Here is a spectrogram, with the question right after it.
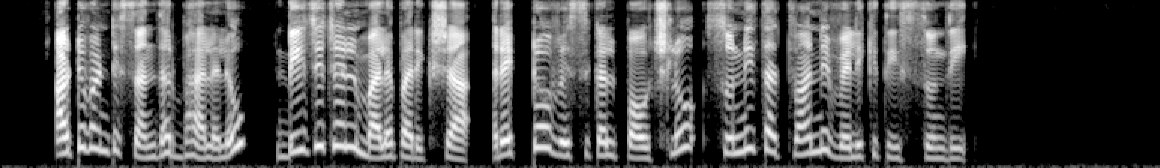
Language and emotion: Telugu, neutral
